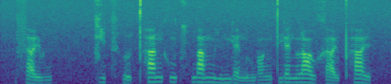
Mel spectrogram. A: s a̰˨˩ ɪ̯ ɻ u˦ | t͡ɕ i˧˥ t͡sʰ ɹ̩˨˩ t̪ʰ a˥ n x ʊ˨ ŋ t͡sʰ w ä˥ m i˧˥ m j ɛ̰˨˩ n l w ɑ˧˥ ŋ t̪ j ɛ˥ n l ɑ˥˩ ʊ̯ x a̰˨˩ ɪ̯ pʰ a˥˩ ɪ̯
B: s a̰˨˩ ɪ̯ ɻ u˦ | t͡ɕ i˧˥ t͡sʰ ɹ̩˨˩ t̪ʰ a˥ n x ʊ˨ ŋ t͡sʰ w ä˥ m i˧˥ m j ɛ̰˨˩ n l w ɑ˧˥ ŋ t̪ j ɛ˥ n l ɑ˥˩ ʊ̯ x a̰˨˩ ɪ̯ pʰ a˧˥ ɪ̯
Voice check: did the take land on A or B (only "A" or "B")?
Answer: A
